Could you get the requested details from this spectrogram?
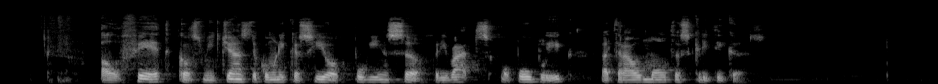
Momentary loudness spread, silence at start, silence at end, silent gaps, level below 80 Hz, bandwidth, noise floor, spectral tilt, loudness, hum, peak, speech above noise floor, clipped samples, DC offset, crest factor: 11 LU; 0.45 s; 1.75 s; none; -76 dBFS; 11 kHz; -73 dBFS; -3.5 dB/octave; -28 LUFS; none; -10 dBFS; 45 dB; under 0.1%; under 0.1%; 20 dB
